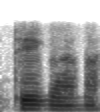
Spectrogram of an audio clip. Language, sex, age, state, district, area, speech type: Marathi, male, 18-30, Maharashtra, Wardha, urban, conversation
